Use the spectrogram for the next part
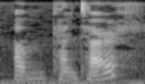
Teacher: the R is trilled or rolled at the back of the word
